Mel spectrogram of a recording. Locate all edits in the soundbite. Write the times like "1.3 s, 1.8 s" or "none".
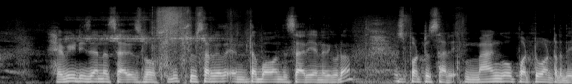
4.0 s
